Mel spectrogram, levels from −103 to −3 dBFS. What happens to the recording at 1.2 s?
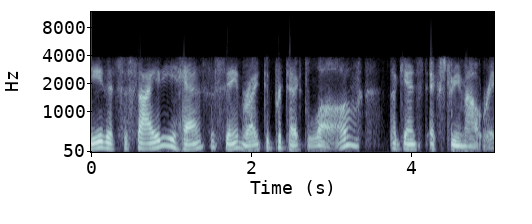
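From 1.10 to 1.19 s, AMR bit errors flip the weaker bits of about three frames. Misplaced pulses and skewed gains make the voice briefly hoarse, scratchy and gargly. Throughout, the AMR narrowband mobile codec limits the sound to about 150 Hz to 3.6 kHz. Its plainly buzzy, synthetic character fits a low mode near 7.4 kbps.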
